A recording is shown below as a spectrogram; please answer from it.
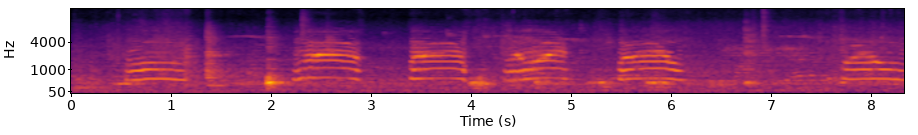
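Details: Mother domestic cat calling for her kittens: a series of clear harmonic meows, each arched and about half a second long, repeated roughly every second, with faint clicks and rustling between calls.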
